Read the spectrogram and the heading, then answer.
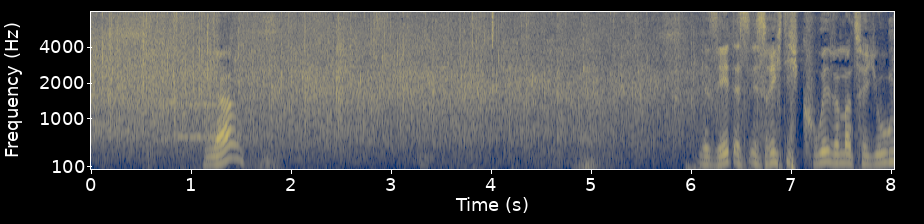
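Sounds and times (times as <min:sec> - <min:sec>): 
audience applause: 0:00.0 - 0:06.9
speech: 0:01.1 - 0:01.9, 0:06.1 - 0:08.0.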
